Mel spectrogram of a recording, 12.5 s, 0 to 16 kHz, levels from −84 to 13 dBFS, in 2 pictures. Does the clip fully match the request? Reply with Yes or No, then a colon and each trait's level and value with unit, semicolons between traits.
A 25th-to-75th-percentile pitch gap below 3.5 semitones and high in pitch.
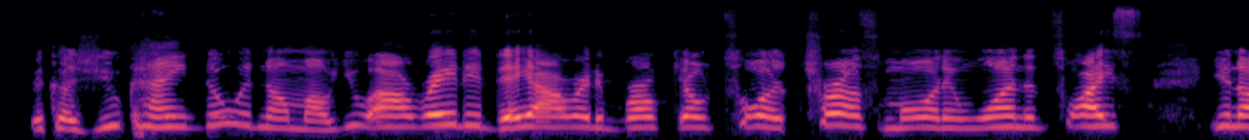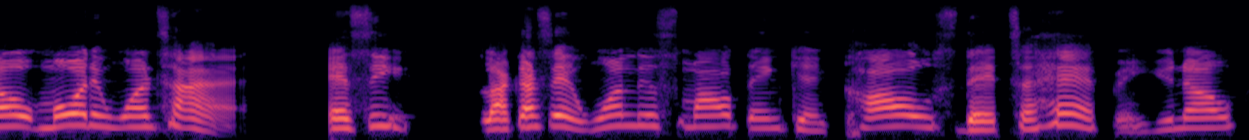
Yes: average, 2.9 semitones; very high, 250 Hz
